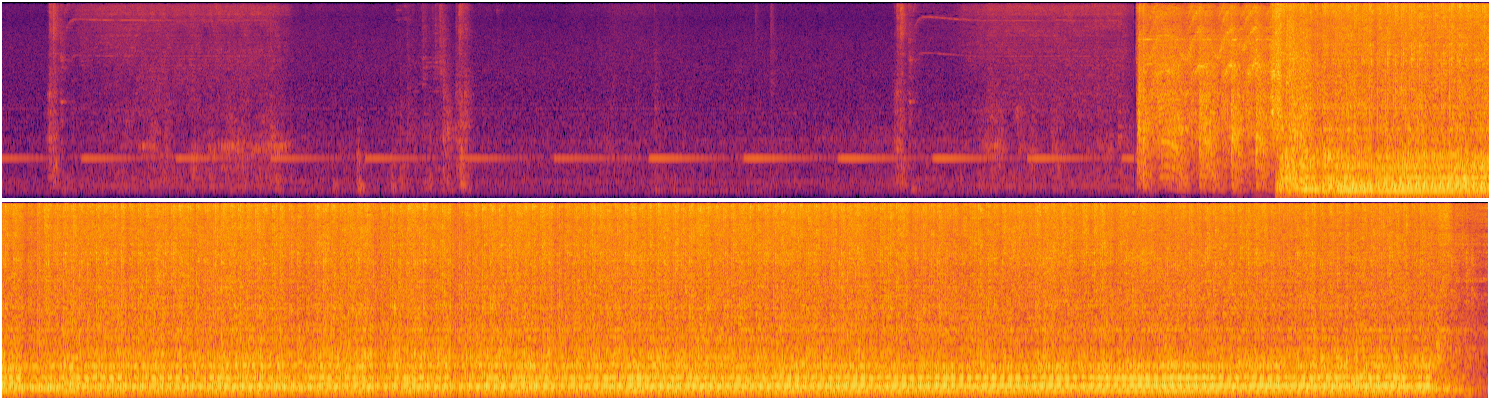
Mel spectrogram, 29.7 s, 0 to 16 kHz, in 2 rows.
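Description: Freshly rebuilt Subaru EJ257-based flat-four engine (SOHC hybrid) on its first start: it is cranked on the starter for about a second and a half, catches, and runs loud and steady with no exhaust fitted, then is shut off just before the end. Before the start there is only a faint repeating beep and a few clicks.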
